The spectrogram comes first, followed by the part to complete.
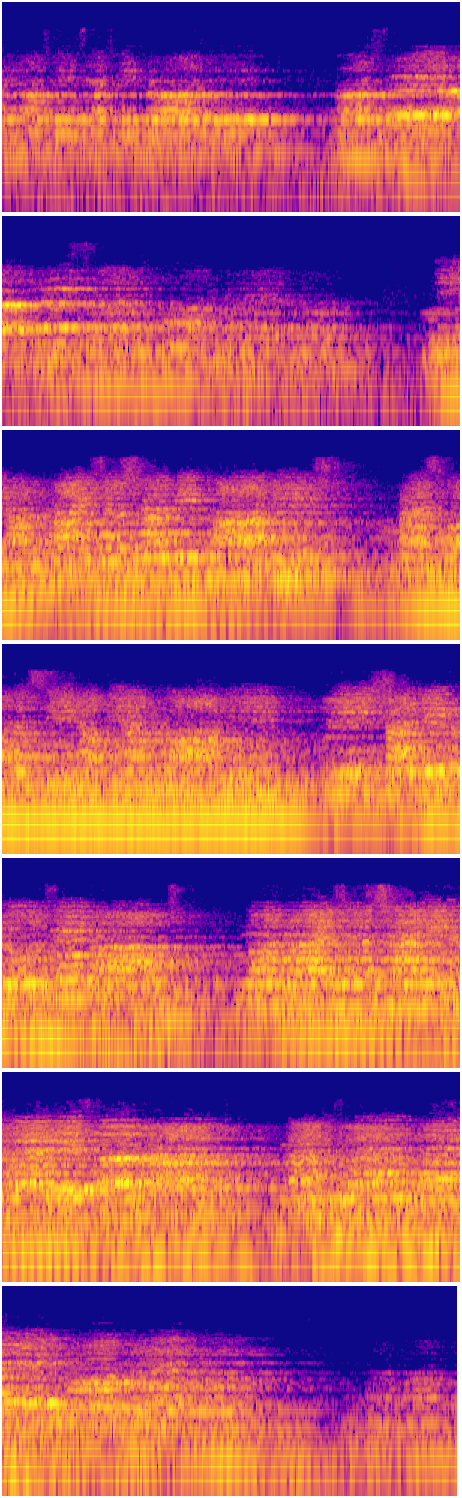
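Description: Choir singing sacred music in phrases of about four to five seconds with short breaks between them, over sustained low accompanying notes.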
